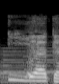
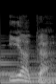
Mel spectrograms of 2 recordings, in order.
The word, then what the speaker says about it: iyyaka: nabudu wa iyyaka nasta'in ada yang membacanya dengan Iyakah tidak menekan huruf hias seperti seperti sebagaimana kita ketahui bahwa penekanan itu dapat merubah makna kalau kita baca Iya karena membunuh dengan menekan huruf ya maka artinya menjadi kepadamu lah kami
